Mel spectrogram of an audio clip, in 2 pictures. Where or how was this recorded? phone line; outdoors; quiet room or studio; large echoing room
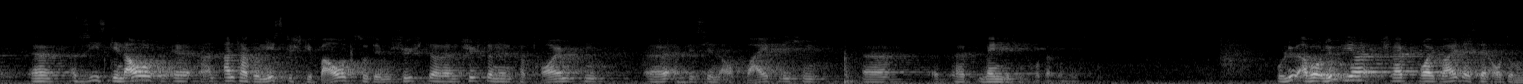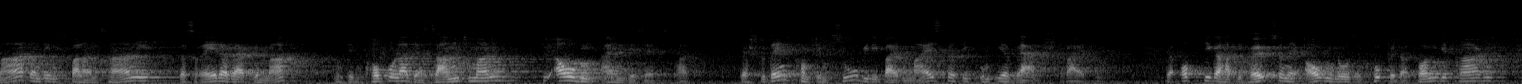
large echoing room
